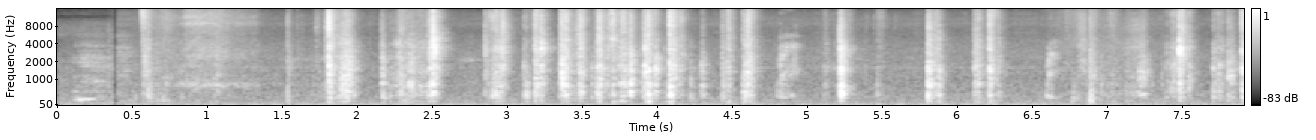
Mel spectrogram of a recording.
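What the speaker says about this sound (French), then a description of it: "Je vais unboxer ce colis avec ces ciseaux" Scissors cut open a book parcel at close range, giving crisp snips and rustling tears of cardboard and packing in an irregular series of sharp bursts, with no talk.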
